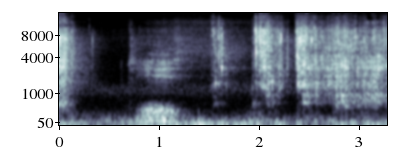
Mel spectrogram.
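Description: Liquid pours from a jug and spills with splashing, sloshing and trickling under people talking nearby, with a lower gurgling pour near the start, then brighter splatters.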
